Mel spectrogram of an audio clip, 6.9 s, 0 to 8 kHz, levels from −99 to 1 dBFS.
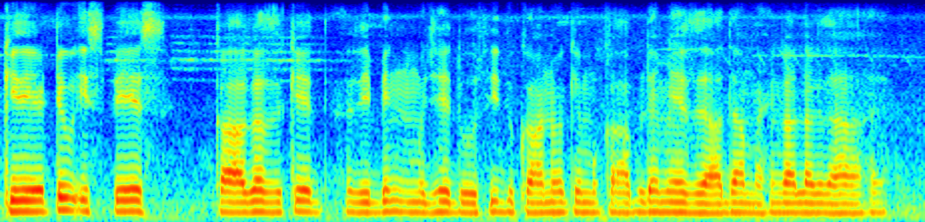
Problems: none marked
